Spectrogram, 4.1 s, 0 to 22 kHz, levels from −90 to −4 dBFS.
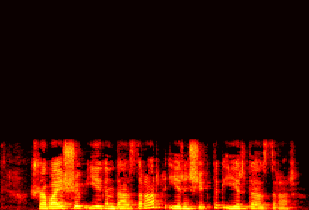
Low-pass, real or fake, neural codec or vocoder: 7.2 kHz; real; none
